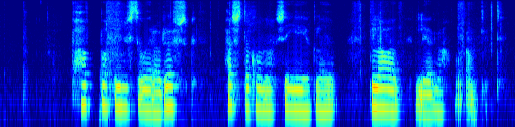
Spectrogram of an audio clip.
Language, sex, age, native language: Icelandic, male, 18-19, Icelandic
